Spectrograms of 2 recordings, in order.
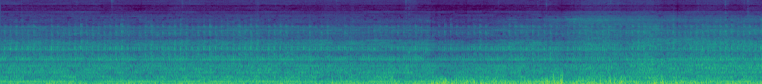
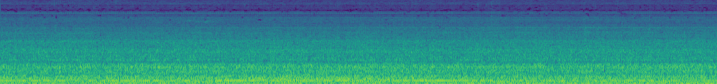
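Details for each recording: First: Water cooler fan motor: steady motor hum with a rough, gravelly rumble underneath and a slight rise toward the end, from a bad fan motor bearing. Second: Water cooler fan motor, checked for a bad bearing, gives a steady, even whir with a constant low hum and no rubbing, grinding or wobble; running normally.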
